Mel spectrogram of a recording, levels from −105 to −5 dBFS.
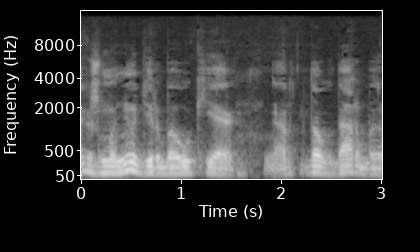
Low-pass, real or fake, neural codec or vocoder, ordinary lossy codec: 14.4 kHz; real; none; AAC, 48 kbps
